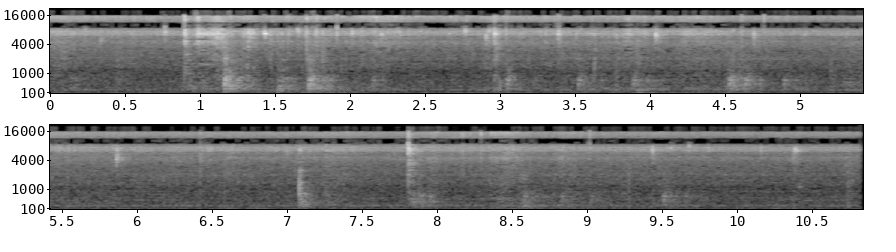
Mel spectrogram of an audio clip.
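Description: Chana dal fritters frying in hot oil as they are gently turned over, a steady close sizzle broken by scattered crackles and soft spatula clicks.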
